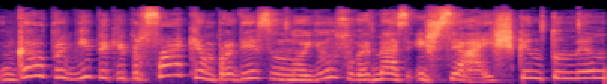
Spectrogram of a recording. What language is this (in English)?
Lithuanian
